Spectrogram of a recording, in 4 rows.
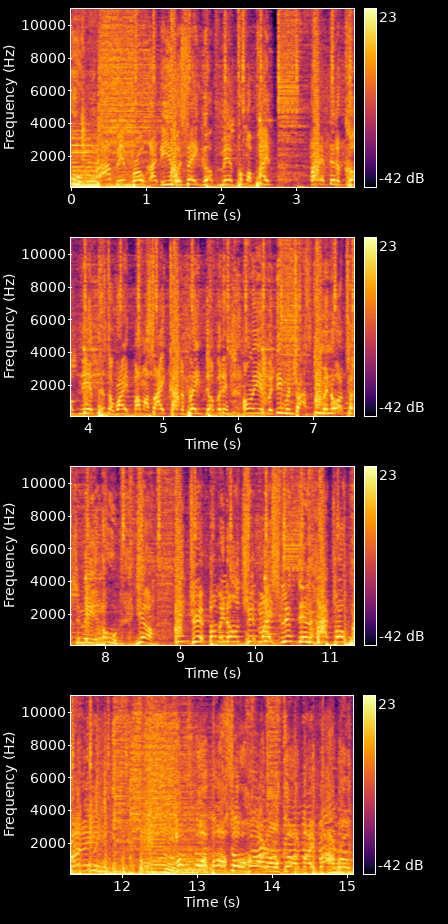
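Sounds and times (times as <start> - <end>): electric guitar: 0.0 - 0.8
drums: 0.0 - 15.0
heavy bass notes: 0.0 - 15.0
man rapping into a microphone: 0.0 - 15.0.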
